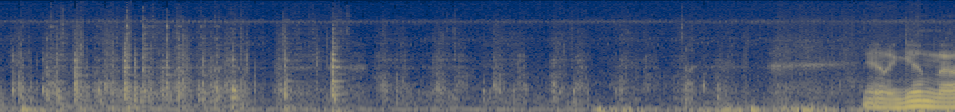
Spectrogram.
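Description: Ratcheting clicks from a wrench snugging a bolt on a no-till planter seed opener, close and moderately quiet, with intermittent metallic clinks and someone talking quietly in between.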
